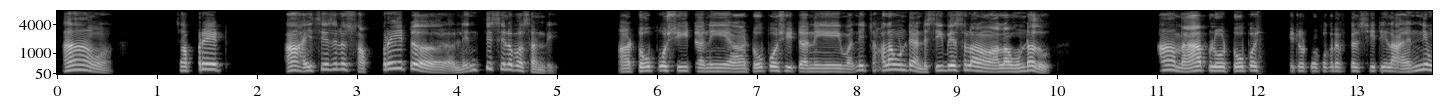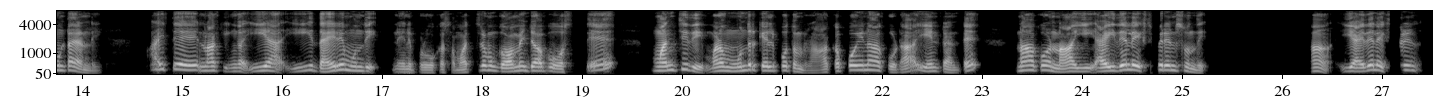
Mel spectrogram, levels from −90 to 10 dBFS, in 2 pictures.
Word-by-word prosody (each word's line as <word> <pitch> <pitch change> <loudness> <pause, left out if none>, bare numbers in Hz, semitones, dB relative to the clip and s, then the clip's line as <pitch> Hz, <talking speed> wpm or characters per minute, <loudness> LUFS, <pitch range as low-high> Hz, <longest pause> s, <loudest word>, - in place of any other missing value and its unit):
ఆ! - - +7 0.2
వో 135 - -5 0.8
సెపరేట్ 245 +7 +3 0.7
ఆహ్, 210 - +6
ఐసీఎస్ఈలో 250 +6 -3
సెపరేట్ 290 - -2 0.5
లెంగ్తీ 230 +5 -7
సిలబసండి. 190 - -2 0.7
ఆహ్, 150 - +1
టోపోషీటని 185 -3 -1 0.2
ఆహ్, 150 - -3
టోపోషీటని 175 -4 -1 0.2
ఇవన్నీ 205 +10 -4
చాలా 230 +3 +1
ఉంటాయండి. 140 - -1
సిబీఎస్‌‌‌‌‌‌‌‌‌ఈలో 210 -4 +2
అలా 155 +1 +4
ఉండదు. 200 +5 +1 1.2
ఆ! - - +5 0.2
మ్యాప్‌లు, 200 -2 +6 0.2
టోపోషీట్, 190 -1 -3 0.2
టోగ్రాఫికల్ 180 -1 -5
షీట్ 180 +1 -6
ఇలా 165 -2 +2
అయన్నీ 200 +12 -2
ఉంటాయండి. 120 - -1 0.6
అయితే, 250 0 +1 0.2
నాకింక 180 -5 -1 0.2
ఈయ 200 - +4 0.3
ఈ - - -7 0.2
ధైర్యముంది. 205 - +2 0.3
నేనిప్పుడు 125 -3 -7
ఒక - - -9
సంవత్సరం 215 +1 -2
గవర్నమెంట్ 185 +6 +2
జాబ్ 185 -1 +2
వస్తే 135 - -7 0.6
మంచిది. 225 - +4
మనం 185 - +5
ముందరికెళ్ళిపోతాం. 195 -5 0
రాకపోయినా 220 - 0 0.2
కూడా - - -1 0.2
ఏంటంటే, 465 - -3 0.5
నాకు, 220 0 +3 0.2
నా - - +7 0.2
ఈ - - -1 0.2
ఐదేళ్ల 220 - +5
ఎక్స్పీరియన్సుంది. 440 +2 -1 1.1
ఆ! - - +3 0.3
ఈ - - -2
ఐదేళ్ల 450 0 +3
ఎక్స్పీరియన్ 220 -3 -6
195 Hz, 115 wpm, -22 LUFS, 175-220 Hz, 1.2 s, ఆ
